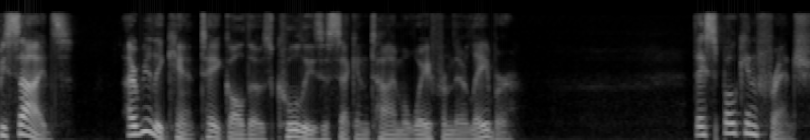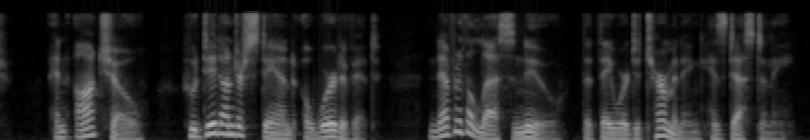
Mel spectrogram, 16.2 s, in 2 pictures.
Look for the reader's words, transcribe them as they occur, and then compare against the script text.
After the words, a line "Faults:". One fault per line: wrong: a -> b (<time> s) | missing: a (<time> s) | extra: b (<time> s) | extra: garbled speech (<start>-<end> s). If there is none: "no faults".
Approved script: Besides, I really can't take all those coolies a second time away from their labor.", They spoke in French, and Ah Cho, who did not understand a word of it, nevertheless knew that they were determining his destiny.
Besides, I really can't take all those coolies a second time away from their labor.", They spoke in French, and Ah Cho, who did understand a word of it, nevertheless knew that they were determining his destiny.
Faults:
missing: not (10.3 s)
